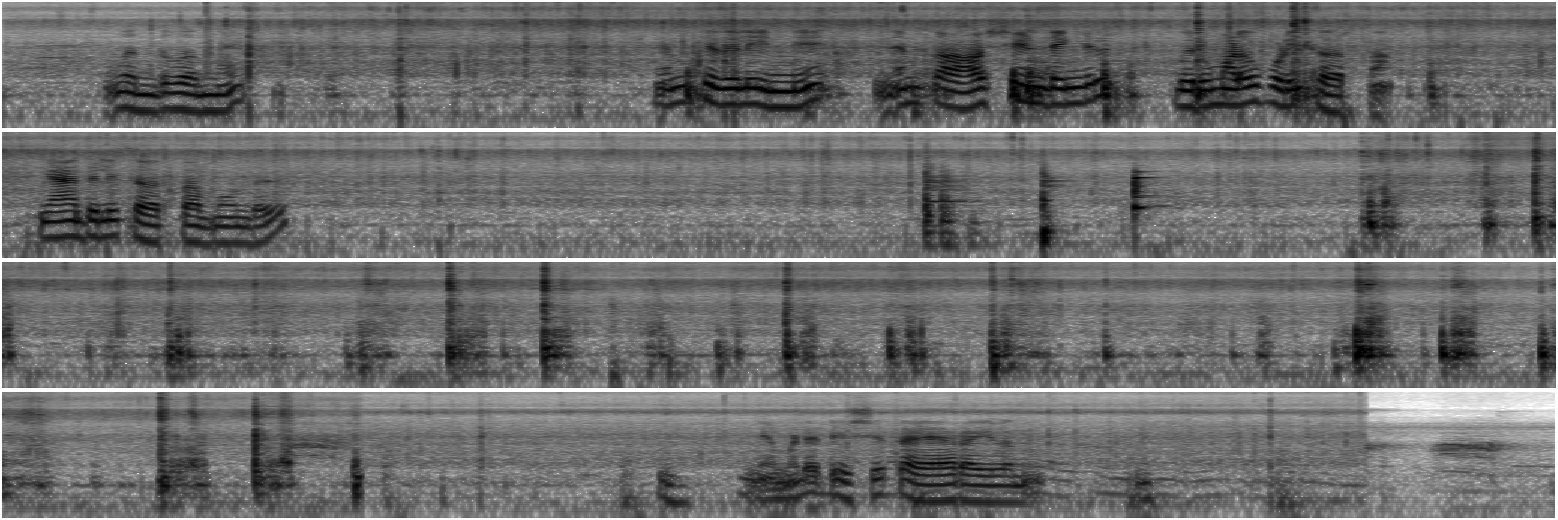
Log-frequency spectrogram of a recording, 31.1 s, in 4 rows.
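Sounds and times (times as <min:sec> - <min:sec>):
chicken sizzling in a pan: 0:00.0 - 0:30.8
spoon scraping and knocking pan: 0:01.2 - 0:07.7, 0:12.3 - 0:13.7, 0:14.6 - 0:25.3.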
